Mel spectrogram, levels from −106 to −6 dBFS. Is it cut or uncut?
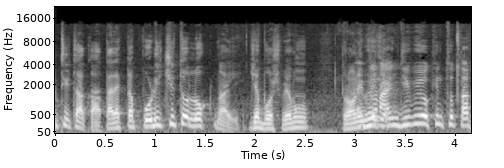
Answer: cut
